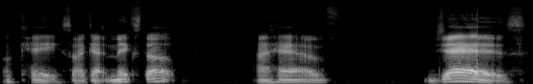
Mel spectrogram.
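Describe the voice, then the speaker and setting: Man, somewhat deep voice, encouraging casting host chatting casually on a live stream. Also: extremely slow, gravelly, sharp tone.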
